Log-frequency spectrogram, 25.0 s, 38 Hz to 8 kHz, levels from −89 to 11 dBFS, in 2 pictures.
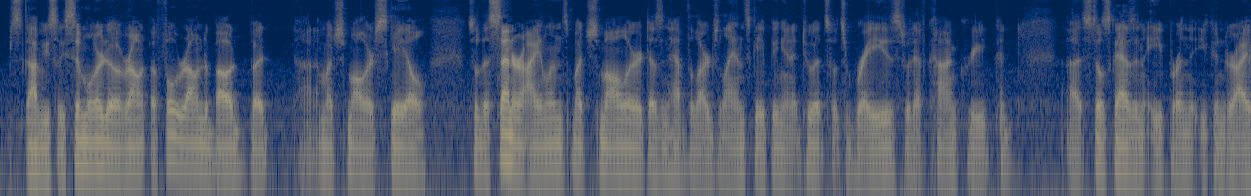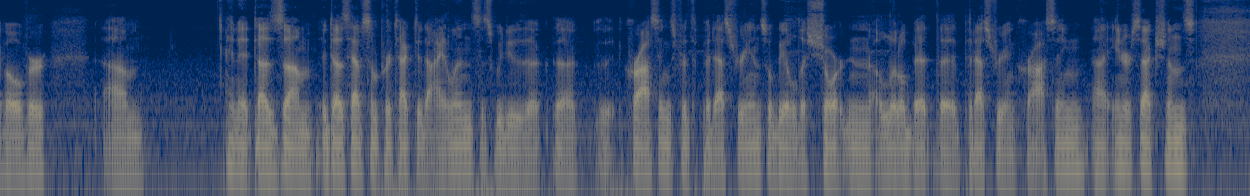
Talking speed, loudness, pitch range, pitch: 195 wpm, -34 LUFS, 65-80 Hz, 75 Hz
